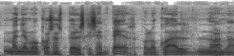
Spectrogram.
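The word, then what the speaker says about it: Sémper: Es eh Borja Semper con acento en la Elana o Borja Semper aguda. Me alegro que me hagas esa pregunta siempre que se decí esta frase es Borja Semper. Semper. De todas formas me hallo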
